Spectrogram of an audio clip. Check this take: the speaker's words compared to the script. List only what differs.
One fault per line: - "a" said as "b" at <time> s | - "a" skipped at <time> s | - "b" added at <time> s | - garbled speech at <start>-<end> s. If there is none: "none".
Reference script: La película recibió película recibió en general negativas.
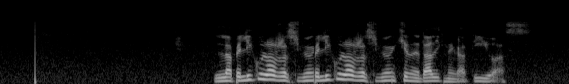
none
